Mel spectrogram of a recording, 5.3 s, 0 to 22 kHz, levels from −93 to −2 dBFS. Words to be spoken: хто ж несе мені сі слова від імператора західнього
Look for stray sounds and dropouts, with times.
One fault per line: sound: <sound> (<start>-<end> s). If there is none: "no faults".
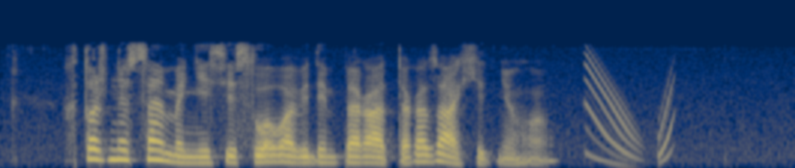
sound: chirp (3.9-4.5 s)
